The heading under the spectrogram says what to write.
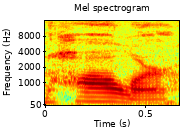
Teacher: You'll notice that OW, many times we change that to an ER and put that R sound on the end. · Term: adding an R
